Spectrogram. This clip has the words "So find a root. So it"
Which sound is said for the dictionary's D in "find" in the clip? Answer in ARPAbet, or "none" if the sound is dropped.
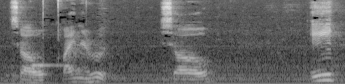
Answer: none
